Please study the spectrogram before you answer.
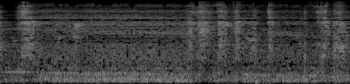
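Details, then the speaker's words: Miele Blizzard CX1 Comfort XL bagless cylinder vacuum, brought in for loss of suction, after service with hose refitted: strong, steady rushing air with even hiss, no flutter or whistle; excellent airflow; normal running. "there she is oh yeah fantastic performance"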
